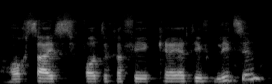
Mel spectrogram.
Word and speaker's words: Hochzeitsfotografie kreativ blitzen: I think it's called like Hochzeitsfotografie kreativ blitzen. Is that the right pronunciation?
